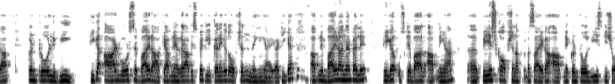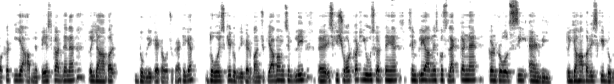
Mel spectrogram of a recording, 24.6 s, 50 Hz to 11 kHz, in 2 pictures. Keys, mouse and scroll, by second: 3.9 right click, 5.2 scroll down 1, 6.3 right click, 7.3 click, 7.8 right click, 13.1 click, 14.2 scroll up 1, 14.9-15.3 click, 18.0 Delete, 20.1 click, 22.6 ctrl+c, 23.9-24.5 drag.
